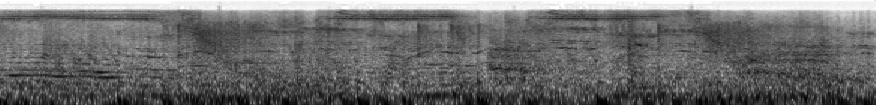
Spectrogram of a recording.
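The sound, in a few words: super missile firing and exploding in Metroid video game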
